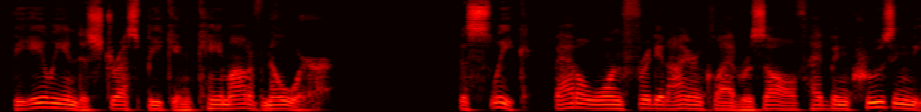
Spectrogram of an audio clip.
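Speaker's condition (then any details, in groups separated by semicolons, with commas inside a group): No condition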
